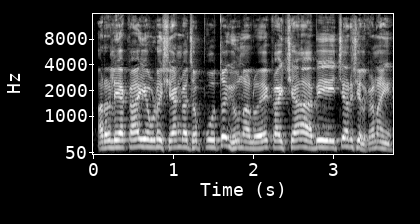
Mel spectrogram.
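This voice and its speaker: A man doing a loud, pushy village farmhand. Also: high voice, level tone, fairly quick, pitched above the performer's own voice, close to an everyday voice. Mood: boisterous, coaxing. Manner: loud, coaxing banter. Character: loud, chatty male farmhand, pushy and boastful.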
